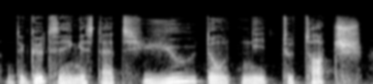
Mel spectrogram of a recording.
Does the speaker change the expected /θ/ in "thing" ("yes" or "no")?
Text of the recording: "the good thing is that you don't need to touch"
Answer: no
